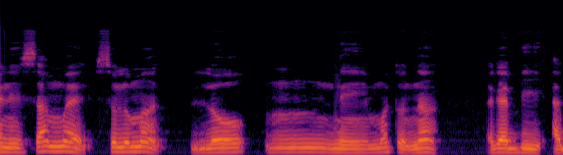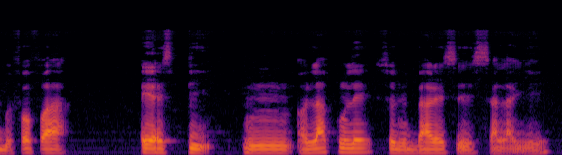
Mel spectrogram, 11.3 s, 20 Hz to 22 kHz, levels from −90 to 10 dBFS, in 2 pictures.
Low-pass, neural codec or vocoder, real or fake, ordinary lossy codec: 9.9 kHz; none; real; none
